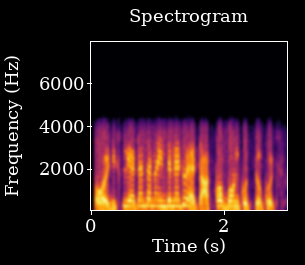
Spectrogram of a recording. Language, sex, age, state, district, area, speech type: Goan Konkani, female, 18-30, Goa, Tiswadi, rural, conversation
